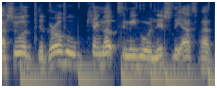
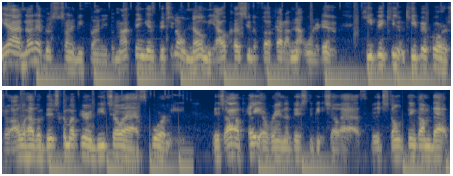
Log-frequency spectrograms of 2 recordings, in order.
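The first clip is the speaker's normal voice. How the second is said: normal talking voice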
